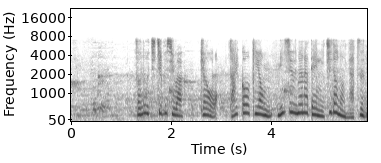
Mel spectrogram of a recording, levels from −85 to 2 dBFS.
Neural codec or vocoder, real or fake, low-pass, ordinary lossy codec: codec, 16 kHz in and 24 kHz out, 1.1 kbps, FireRedTTS-2 codec; fake; 7.2 kHz; Opus, 24 kbps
